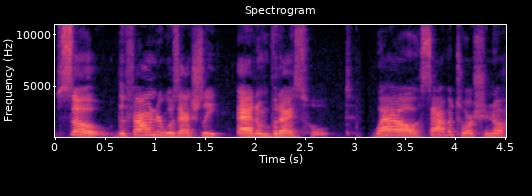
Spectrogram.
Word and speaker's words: Adam Weishaupt: So, the founder was actually Adam Weishaupt. Wow, Salvatore should know how to pronounce a German last name considering she's been speaking German for almost a year.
